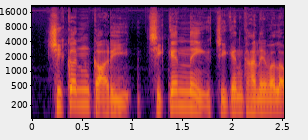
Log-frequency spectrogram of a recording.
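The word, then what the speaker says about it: chikankari: तो चिकन नहीं बोला मैं, चिकनकारी। देखिए स्पेलिंग में गड़बड़ मत करिएगा, चिकन, ये पंछी, चिकन हो गया, ठीक है ना। और यह है CHIKAN, चिकनकारी।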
